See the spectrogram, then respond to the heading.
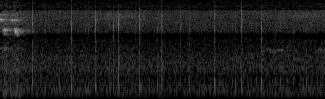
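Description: A large, empty, hollow black plastic ball mounted on a metal pole at a playground is tapped and scratched with long nails and fingertips. About fifteen light, sharp, bright clicks decay almost instantly, with a louder scratchy flurry at the start. A steady, hissy outdoor ambience runs underneath.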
